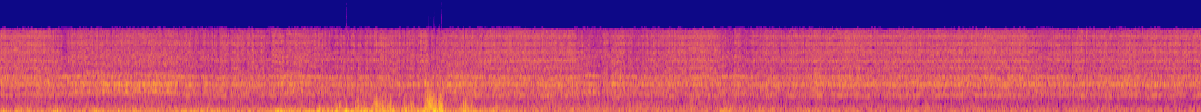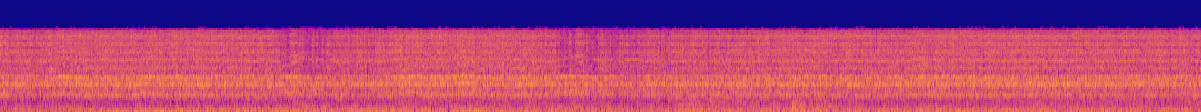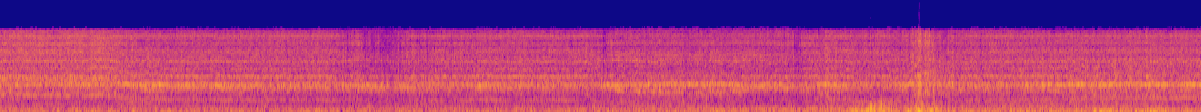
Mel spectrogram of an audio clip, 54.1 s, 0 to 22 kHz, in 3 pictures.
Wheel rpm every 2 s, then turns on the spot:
160, 160, 160, 160, 160, 160, 160, 160, 160, 160, 160, 160, 160, 160, 160, 160, 160, 160, 160, 120, 110, 110, 120, 110, 120, 120, 110.
none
